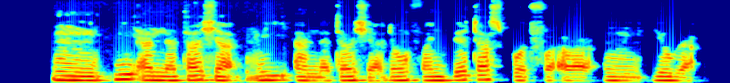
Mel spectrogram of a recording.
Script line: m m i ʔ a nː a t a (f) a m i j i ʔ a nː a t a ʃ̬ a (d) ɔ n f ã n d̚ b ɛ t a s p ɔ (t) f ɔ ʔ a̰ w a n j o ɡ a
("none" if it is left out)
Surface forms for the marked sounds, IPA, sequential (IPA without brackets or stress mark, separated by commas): ʃ, d, t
